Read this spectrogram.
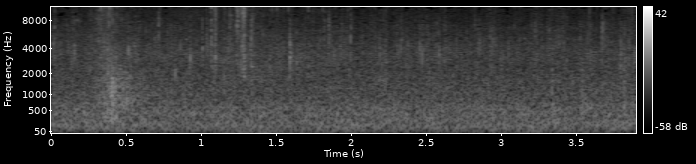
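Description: A bullet is loaded into a revolver with a metallic click.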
